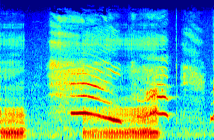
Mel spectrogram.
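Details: Rocky, a part-Rottweiler dog, growls at his sibling in two low, rumbling bursts, with a higher whining note sliding down between them, seemingly trying to put the sibling lower in the pecking order.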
